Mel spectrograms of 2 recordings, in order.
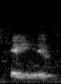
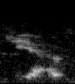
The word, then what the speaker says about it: Kyiv: they centered around the city of Kyiv. That's the Ukrainian pronunciation, by the way. It's favored today because, of course, Ukrainian is the dominant language in the country, but it used to be called in English Kiev, which is closer to the Russian pronunciation, because Russia dominated much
